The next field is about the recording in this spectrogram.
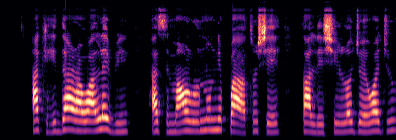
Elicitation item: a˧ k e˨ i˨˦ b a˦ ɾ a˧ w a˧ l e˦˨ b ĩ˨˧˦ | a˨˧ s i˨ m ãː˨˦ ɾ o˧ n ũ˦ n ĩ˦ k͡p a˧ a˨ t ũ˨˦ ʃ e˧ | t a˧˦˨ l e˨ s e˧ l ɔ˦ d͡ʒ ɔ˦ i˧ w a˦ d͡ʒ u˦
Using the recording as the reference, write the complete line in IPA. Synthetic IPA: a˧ k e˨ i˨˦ d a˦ ɾ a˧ w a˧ l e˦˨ b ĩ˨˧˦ | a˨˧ s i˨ m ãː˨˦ ɾ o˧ n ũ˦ n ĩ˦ k͡p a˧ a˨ t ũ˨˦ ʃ e˧ | t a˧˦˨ l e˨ ʃ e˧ l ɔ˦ d͡ʒ ɔ˦ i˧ w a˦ d͡ʒ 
